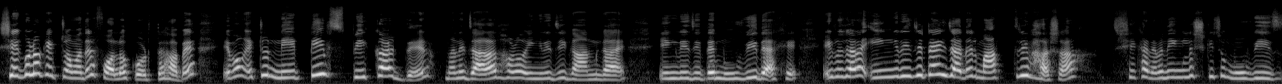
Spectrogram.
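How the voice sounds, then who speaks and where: A young woman from West Bengal with a Bengali accent, teaching spoken English in a video lesson, slowing down to model English phrases and often checking in with her viewers. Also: sits high, no echo, studio quality. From West Bengal, India.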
